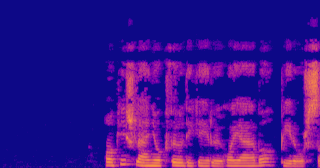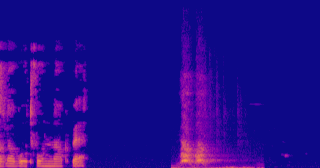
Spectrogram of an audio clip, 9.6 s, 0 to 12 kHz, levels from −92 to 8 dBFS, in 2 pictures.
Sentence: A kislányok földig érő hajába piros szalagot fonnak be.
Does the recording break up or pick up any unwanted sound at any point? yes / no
yes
